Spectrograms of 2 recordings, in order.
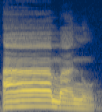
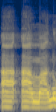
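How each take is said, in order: First: One long vowel is held at the start. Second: Two short vowels are separated by a catch. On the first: "sekarang dibaca panjang" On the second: "Yang tadi dibaca pendek"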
